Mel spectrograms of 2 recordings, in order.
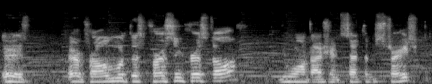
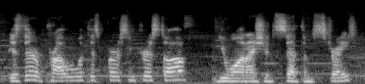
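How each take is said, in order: First: It is said in a deeper voice. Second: It is said in a normal voice.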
